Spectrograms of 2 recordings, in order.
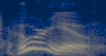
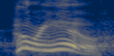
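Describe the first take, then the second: First: Mild imitated fear, voice dropping back down; a little scared. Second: High, sudden startled "Who"; startled question. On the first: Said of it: "scared, like". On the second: Retold or imitated. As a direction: jump up in pitch on "Who". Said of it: "He might have said".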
